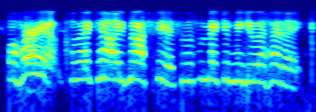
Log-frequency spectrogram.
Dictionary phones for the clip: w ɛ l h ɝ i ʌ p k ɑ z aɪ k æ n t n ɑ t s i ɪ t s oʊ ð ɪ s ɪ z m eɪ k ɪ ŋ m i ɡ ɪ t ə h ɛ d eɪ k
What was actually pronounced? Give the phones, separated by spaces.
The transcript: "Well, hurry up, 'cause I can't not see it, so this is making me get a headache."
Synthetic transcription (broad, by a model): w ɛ l h ɝ i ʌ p k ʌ z aɪ k æ n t n ɑ t s i ɪ t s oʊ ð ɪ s ɪ z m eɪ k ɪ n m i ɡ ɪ ə h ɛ d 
